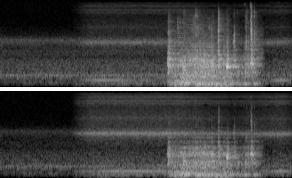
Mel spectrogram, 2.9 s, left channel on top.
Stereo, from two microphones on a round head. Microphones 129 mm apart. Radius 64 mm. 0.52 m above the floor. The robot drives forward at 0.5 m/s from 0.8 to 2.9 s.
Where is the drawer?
65° left (ahead or behind); by 2.6 s 60° left (ahead or behind).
